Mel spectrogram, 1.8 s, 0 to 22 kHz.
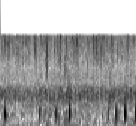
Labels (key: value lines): label: biophony, pulse
recorder: SoundTrap 500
